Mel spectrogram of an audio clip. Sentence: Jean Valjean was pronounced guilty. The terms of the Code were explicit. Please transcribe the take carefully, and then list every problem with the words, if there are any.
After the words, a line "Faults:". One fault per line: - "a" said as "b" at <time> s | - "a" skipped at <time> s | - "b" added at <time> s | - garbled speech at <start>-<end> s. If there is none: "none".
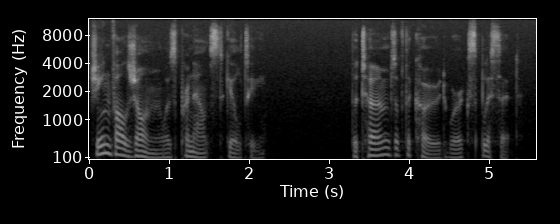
Jean Valjean was pronounced guilty. The terms of the Code were explicit.
Faults:
none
